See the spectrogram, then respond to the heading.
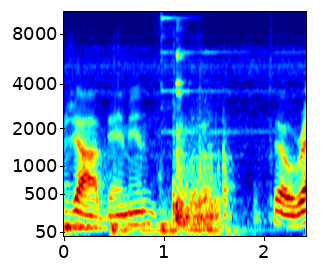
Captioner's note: oven ringing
